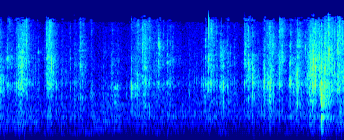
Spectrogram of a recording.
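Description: A clear plastic bag crinkling faintly as it is handled, in short irregular crackles that grow a little busier near the end.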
